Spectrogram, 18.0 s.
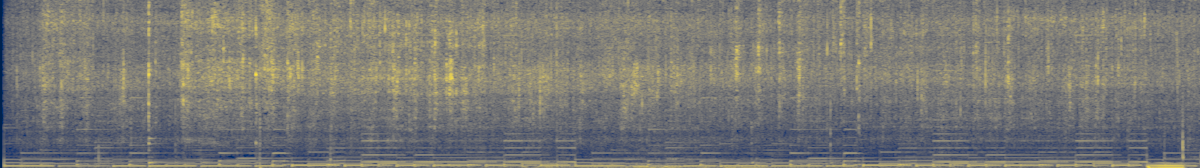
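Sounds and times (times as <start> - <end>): chicken sizzling in oil: 0.1 - 18.0
wooden spatula stirring in pan: 0.5 - 12.9
low melody of held notes: 7.5 - 14.1, 17.2 - 18.0.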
